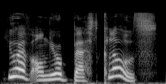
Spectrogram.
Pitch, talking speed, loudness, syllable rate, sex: 250 Hz, 215 wpm, -18 LUFS, 4.6 syllables/s, female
